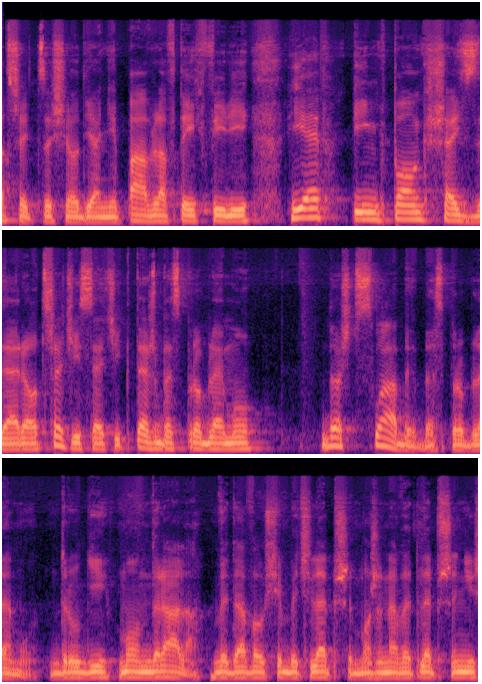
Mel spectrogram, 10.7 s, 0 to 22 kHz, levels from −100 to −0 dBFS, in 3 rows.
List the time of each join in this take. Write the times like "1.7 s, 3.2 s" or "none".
6.0 s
